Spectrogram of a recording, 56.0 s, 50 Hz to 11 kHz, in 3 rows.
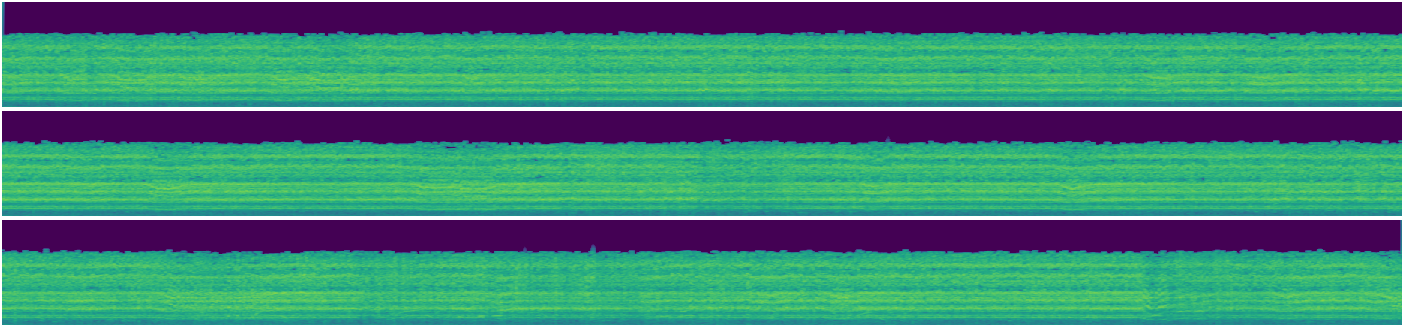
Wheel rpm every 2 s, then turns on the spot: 220, 220, 220, 230, 230, 230, 230, 230, 230, 230, 230, 230, 220, 230, 230, 230, 230, 230, 230, 220, 220, 230, 230, 230, 230, 230, 210, 220.
none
